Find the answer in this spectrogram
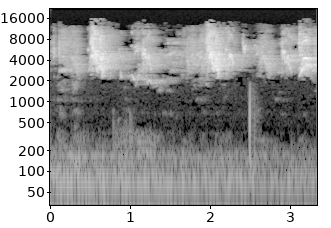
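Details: House sparrow male chirping from a nest box at dawn in February, breeding time, calling for a mate; a quick string of shrill, buzzy cheeps, roughly one every half second, with a faint click near the middle.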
